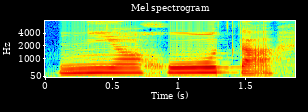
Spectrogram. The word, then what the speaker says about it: неохота: Неохота. Again, look at the pronunciation. Неохота. So we do reduce that one о.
